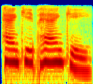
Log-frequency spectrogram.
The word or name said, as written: hanky-panky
